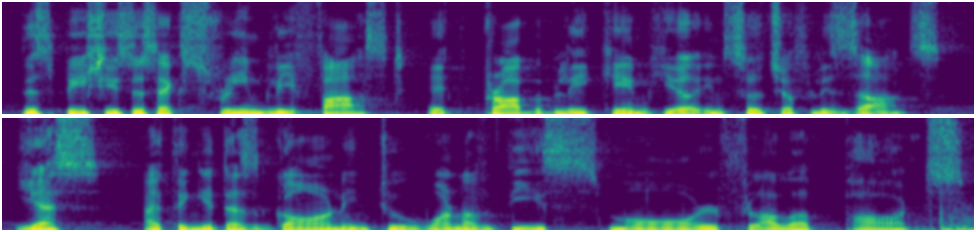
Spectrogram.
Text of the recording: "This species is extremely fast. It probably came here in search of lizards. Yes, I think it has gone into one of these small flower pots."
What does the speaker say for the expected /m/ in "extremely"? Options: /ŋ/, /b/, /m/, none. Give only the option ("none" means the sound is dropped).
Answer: /m/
